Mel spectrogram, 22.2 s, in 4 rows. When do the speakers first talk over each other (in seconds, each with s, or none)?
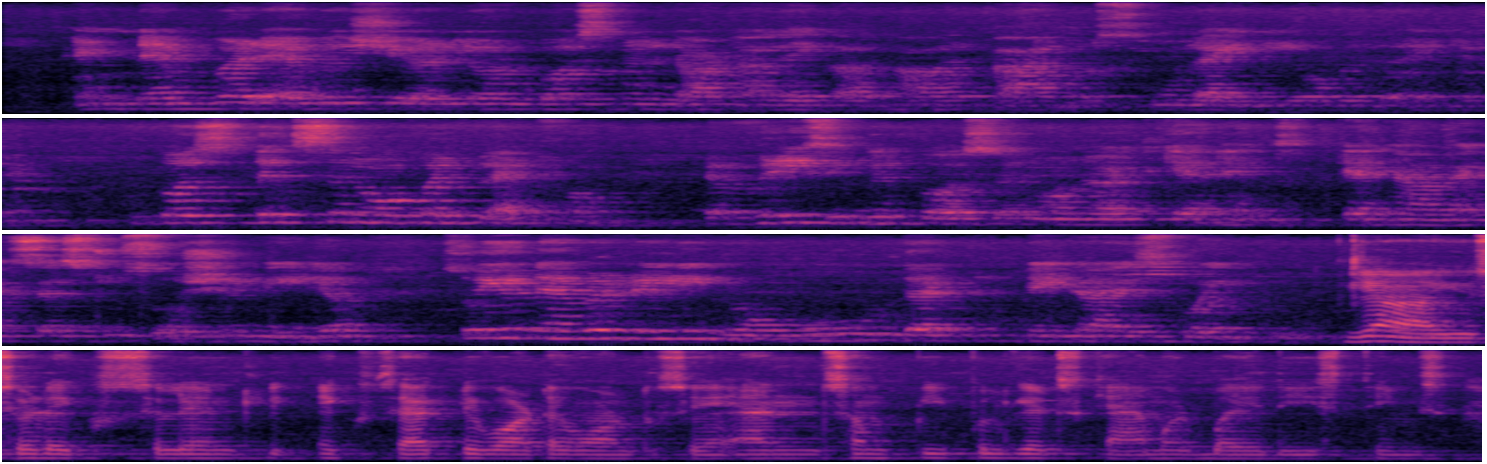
none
